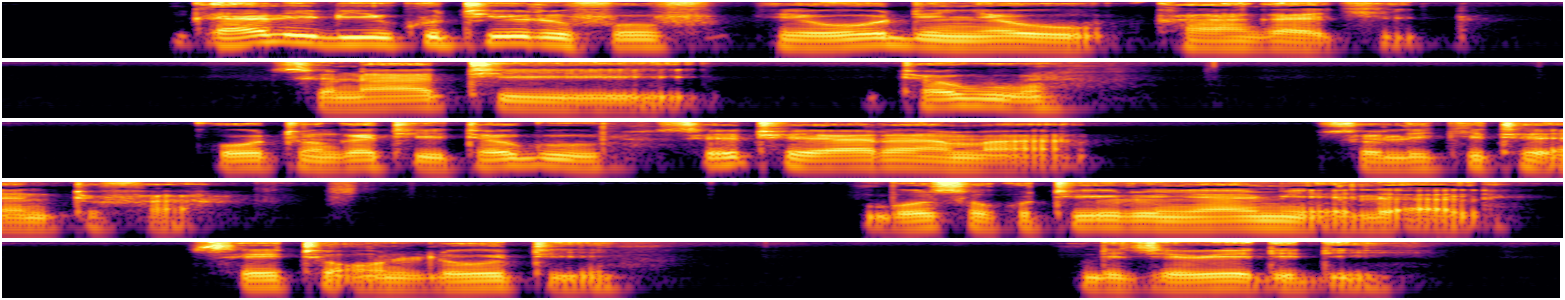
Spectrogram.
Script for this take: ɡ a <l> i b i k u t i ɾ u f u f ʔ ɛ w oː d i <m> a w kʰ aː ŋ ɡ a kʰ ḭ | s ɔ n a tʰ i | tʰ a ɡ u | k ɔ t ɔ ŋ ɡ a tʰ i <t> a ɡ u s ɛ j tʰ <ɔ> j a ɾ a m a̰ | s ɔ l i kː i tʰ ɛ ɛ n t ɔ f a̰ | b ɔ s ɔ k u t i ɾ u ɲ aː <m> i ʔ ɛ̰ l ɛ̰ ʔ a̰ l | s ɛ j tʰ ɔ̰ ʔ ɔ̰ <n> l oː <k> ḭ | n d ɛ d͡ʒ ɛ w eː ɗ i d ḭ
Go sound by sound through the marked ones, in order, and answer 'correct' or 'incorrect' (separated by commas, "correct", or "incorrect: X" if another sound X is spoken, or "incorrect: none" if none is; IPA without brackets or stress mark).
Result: correct, incorrect: ɲ, correct, correct, correct, correct, incorrect: t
